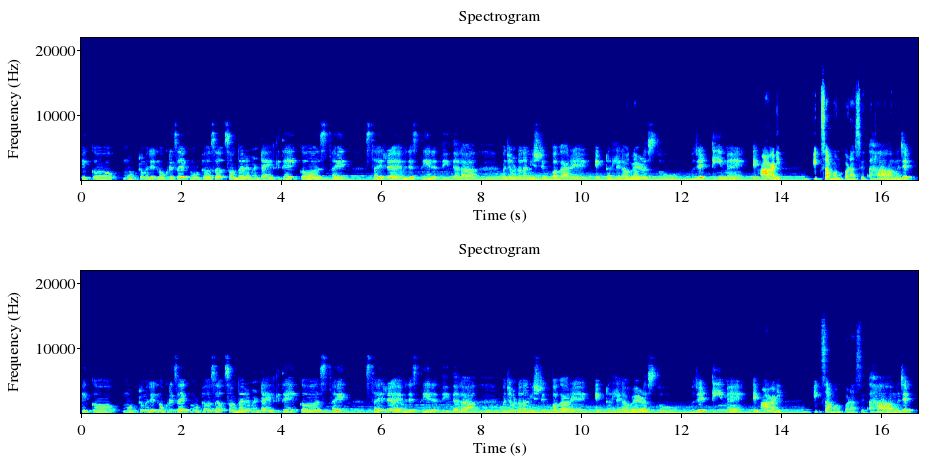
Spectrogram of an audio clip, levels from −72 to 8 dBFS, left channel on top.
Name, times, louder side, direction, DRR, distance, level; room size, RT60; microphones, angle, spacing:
voice 1, 0.0-5.3 5.8-11.9 12.2-13.9 15.7-16.5, equal, 5° left, 0 dB, 0.7 m, -27 dB
sound 1, 4.4-14.5, right 1 dB, 75° right, 0.8 m, -32 dB
voice 2, 10.9-11.2 13.6-14.0 14.6-16.4, left 6 dB, 55° left, 10 dB, 0.3 m, -25 dB
2.9 x 2.2 x 3.5 m, 0.41 s
head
